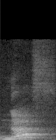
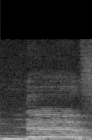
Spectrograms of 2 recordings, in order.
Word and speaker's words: neuf: Entonces, cuando decimos neuf, se pronuncia como una F. Pero cuando está en contacto con la palabra años, se va a decir neuf ans. Neuf ans. Oui, se está pronunciando como una V corta.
